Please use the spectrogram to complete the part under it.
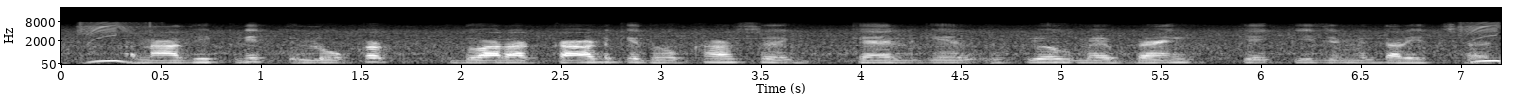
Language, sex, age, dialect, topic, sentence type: Maithili, male, 36-40, Southern/Standard, banking, question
